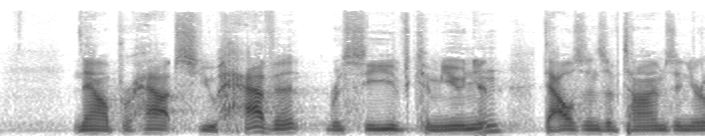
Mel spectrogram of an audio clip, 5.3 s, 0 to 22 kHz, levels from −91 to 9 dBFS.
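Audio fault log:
3.56–3.60 s, short concealed packet loss: about 20 ms of the speech stream arrived too late for the decoder, and the receiver concealed the gap by extending the sound just before it for about 18 ms, either as a pitch-based continuation if that sound was voiced or as shaped noise if it was not, before cross-fading back into the real signal. The result is a brief smear or wobble lasting a few hundredths of a second.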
